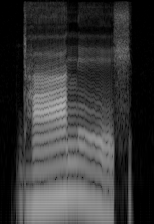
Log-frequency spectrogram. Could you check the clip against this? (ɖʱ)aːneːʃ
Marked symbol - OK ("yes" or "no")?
yes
